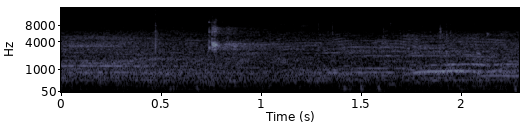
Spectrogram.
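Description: A basketball being dribbled on a hardwood arena court, faint, over a low murmur of arena noise.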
